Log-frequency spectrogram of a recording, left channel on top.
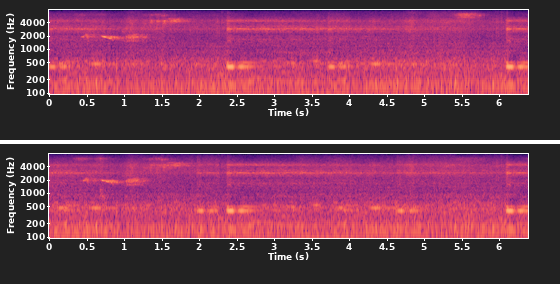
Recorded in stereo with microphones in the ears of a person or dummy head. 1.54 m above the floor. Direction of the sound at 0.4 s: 5° left (ahead or behind).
